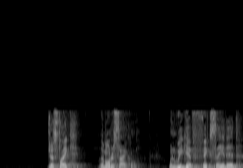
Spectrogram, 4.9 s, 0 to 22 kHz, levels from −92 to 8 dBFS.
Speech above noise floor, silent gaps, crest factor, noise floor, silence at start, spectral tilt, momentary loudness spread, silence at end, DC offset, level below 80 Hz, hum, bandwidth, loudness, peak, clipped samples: 57 dB; none; 18 dB; -89 dBFS; 0.95 s; -6 dB/octave; 20 LU; 0 s; under 0.1%; -66 dBFS; none; 8 kHz; -33 LUFS; -16 dBFS; under 0.1%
